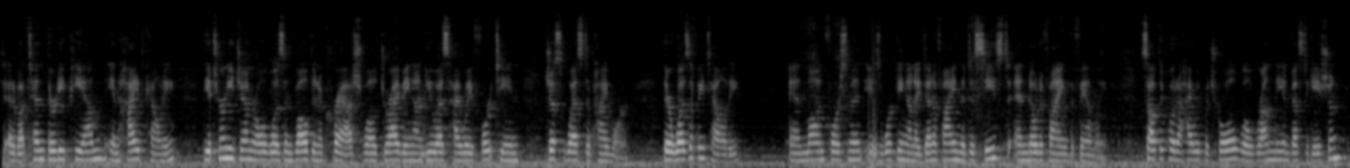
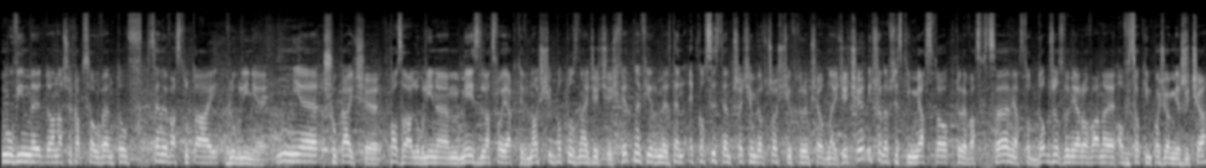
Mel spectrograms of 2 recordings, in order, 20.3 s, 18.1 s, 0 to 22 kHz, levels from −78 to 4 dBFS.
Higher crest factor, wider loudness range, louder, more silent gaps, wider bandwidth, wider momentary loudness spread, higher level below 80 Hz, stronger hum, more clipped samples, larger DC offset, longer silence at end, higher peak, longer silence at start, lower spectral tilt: about the same, 16 dB vs 12 dB; about the same, 3 LU vs 1 LU; second, -30 LUFS vs -12 LUFS; neither; about the same, 16 kHz vs 16.5 kHz; first, 10 LU vs 4 LU; about the same, -44 dBFS vs -48 dBFS; neither; neither; neither; about the same, 0 s vs 0 s; second, -12 dBFS vs 0 dBFS; about the same, 0 s vs 0 s; about the same, -6 dB/octave vs -5.5 dB/octave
